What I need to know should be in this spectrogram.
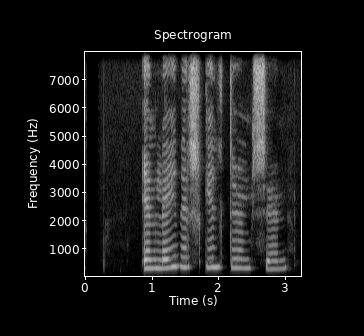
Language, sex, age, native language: Icelandic, female, 10, Icelandic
